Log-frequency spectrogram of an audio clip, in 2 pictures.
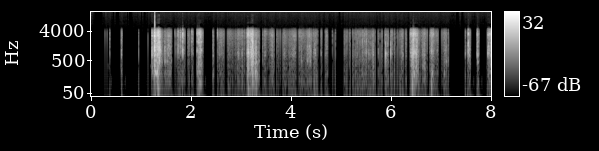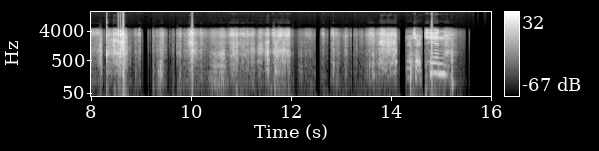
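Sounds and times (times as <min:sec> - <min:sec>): cardboard clicks and scrapes: 0:01.2 - 0:02.2, 0:02.9 - 0:03.4, 0:07.9 - 0:14.2.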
